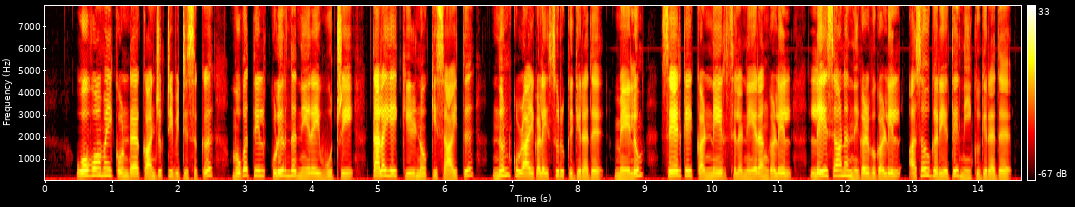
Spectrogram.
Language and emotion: Tamil, neutral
